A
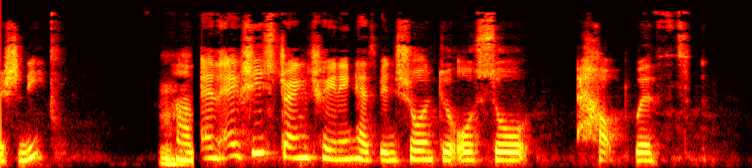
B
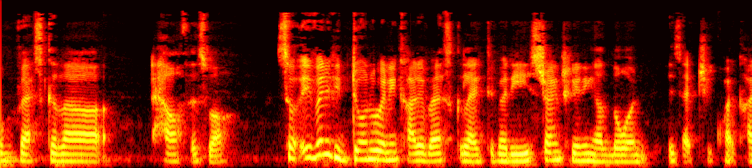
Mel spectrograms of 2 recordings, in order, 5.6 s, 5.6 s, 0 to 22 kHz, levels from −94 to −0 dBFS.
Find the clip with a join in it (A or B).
A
